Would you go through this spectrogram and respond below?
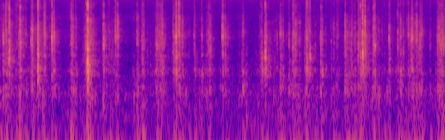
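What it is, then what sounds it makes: Plastic computer keyboard. A black plastic computer keyboard is held upright while fingertips press and click its keys. A rapid, uneven run of short, dry, bright clicks follows, with a few sharper, louder clacks and a soft low thud beneath each press. The clicks die away almost at once, so each tap stays crisp and separate.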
